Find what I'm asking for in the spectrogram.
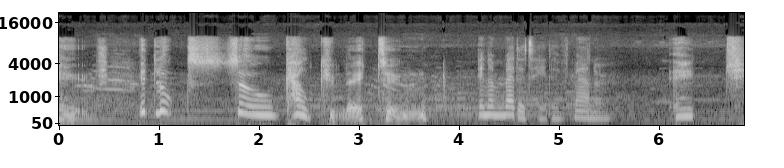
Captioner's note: in a meditative manner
